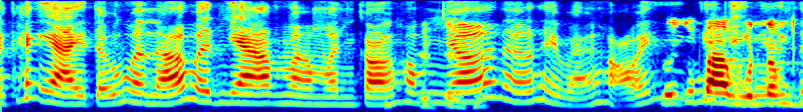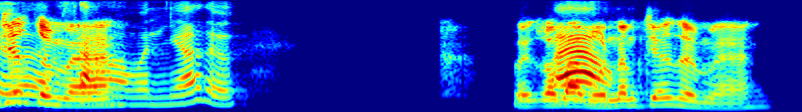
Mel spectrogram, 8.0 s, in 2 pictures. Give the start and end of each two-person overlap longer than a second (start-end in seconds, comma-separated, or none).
3.3-4.7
